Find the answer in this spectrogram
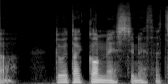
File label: "gonest", Welsh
